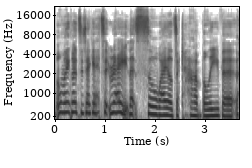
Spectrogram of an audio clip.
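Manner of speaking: fake, put-on ladylike voice. Reacting to getting an email address right: put-on lady voice. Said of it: "That's my lady voice".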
